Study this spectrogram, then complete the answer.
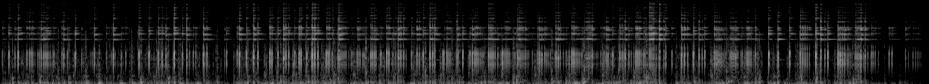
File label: Household Bottle Six Pack Rattle Long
